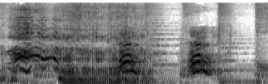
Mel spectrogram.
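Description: A horse whinnies loudly, a long quavering neigh with shaking pitch followed by a second shorter burst, with no one speaking.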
